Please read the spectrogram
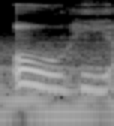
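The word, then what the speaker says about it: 王妃: königin es bedeutet herrscherin und wird ohi ausgesprochen das zweite komposita besteht aus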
